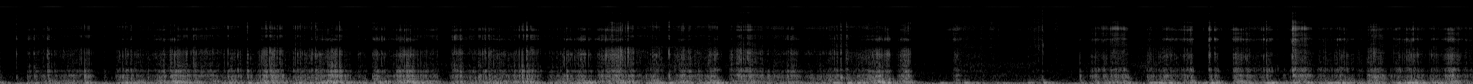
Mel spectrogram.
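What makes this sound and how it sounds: Fingernails scratch along the layered side edges of a small stack of dark, rough, solid wooden coasters tied with twine. The result is a steady, dense, dry scraping texture, weighted toward low frequencies, with quick clicks and flicks throughout and a brief softer dip near the middle.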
